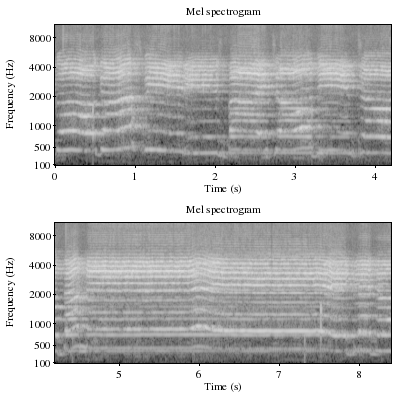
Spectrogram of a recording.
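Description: Two women singing a Bulgarian folk song as a duet, holding long, steady notes, with a short break near the end.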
